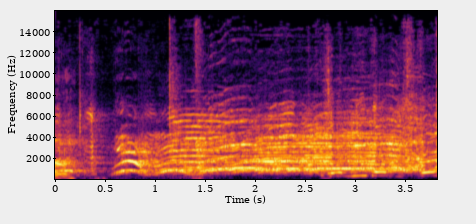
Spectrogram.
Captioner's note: crowd cheering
